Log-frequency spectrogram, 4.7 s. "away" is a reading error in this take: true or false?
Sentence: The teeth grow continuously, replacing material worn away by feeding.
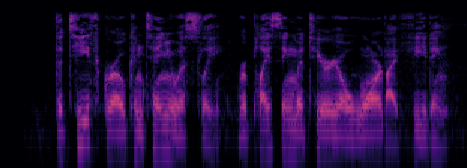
true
